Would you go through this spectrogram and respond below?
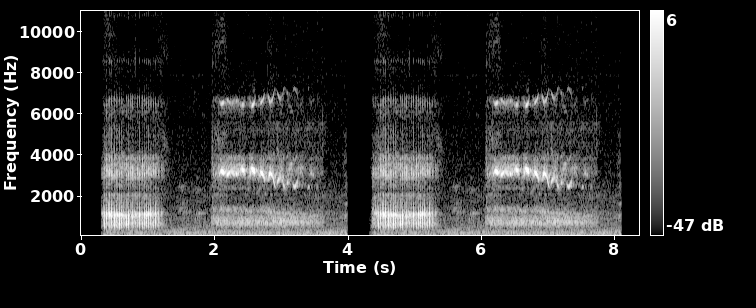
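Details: Loud rattling snores in two repeated cycles, each a harsh inhaled burst followed by gurgling flutter, about 15 a minute, from a clip taken from a cartoon episode; snoring.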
